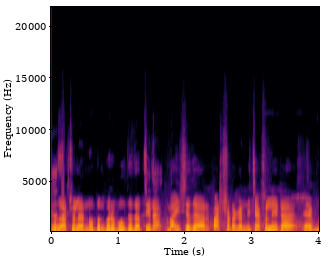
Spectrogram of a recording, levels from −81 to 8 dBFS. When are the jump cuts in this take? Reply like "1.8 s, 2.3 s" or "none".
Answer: 1.6 s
